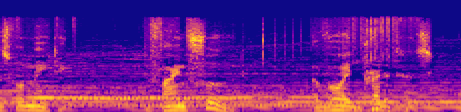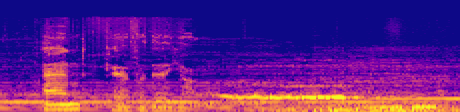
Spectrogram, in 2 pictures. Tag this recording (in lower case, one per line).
music
speech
